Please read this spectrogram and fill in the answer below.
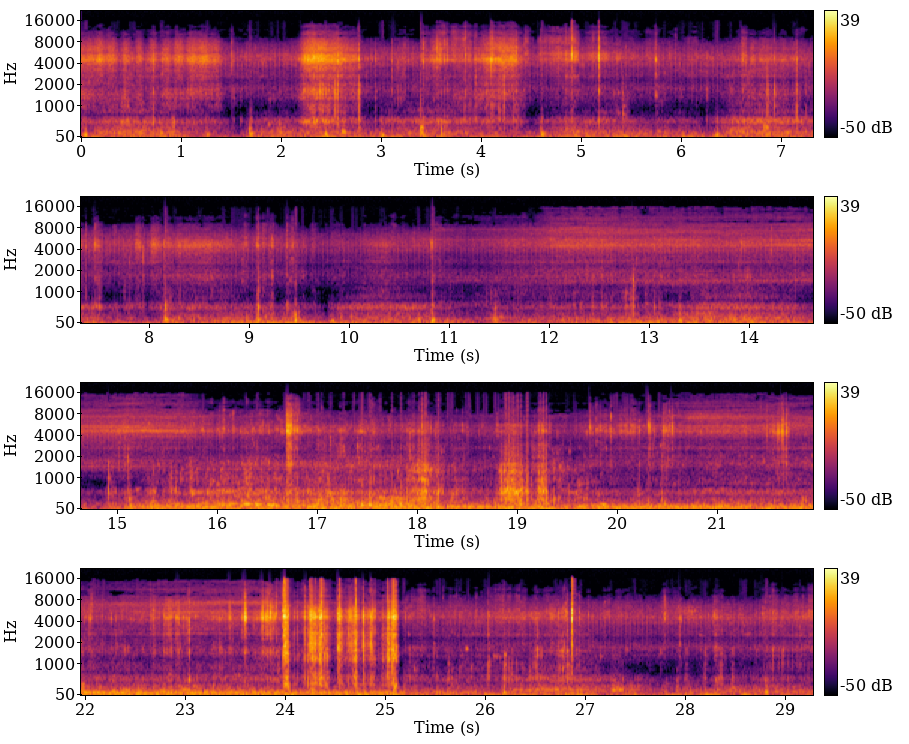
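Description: Muffled underwater noise from a scuba diver's camera housing in a flooded cave: a low rumble of exhaled bubbles and water moving past, with scattered knocks and scrapes. The rumble grows louder about halfway through.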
